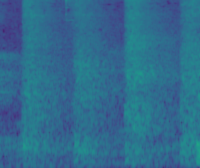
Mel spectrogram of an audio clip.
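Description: Workshop background noise with a few soft thuds spread through it.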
